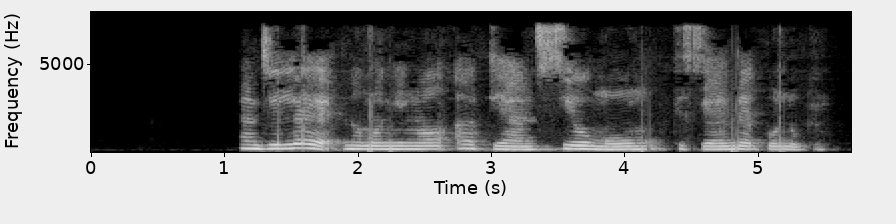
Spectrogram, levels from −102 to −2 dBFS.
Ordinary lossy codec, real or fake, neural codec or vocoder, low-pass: MP3, 48 kbps; fake; codec, 44.1 kHz, 7.8 kbps, Pupu-Codec; 7.2 kHz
